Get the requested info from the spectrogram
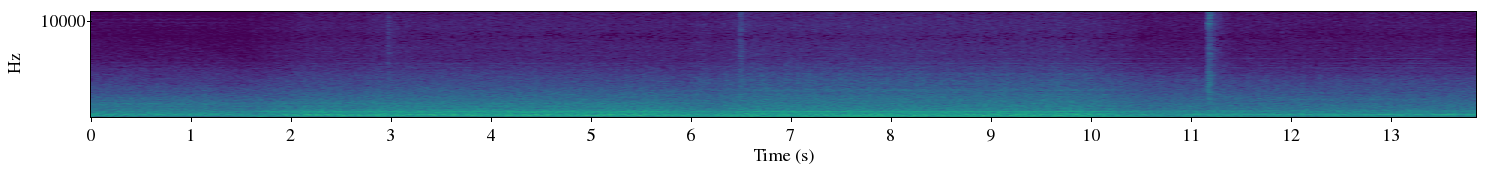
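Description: NR class diesel-electric locomotive running with a steady droning hum that swells louder for several seconds and then eases back. A single sharp click sounds near the end.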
